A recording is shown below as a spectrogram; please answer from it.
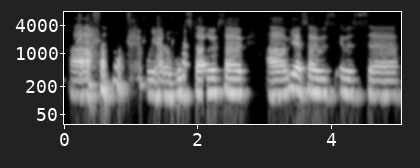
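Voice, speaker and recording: Australian man around sixty, mellow voice. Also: fairly high pitch, slow pace, rough recording. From Queensland, Australia. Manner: relaxed storyteller, many ums and restarts. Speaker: guest. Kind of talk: casual interview chat.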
